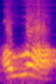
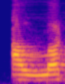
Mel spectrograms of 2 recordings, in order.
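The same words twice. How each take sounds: First: The word is repeated quickly and forcefully. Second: The word is said slowly and gently. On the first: The speaker calls it wrong. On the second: The speaker calls it right.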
